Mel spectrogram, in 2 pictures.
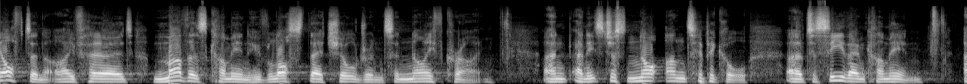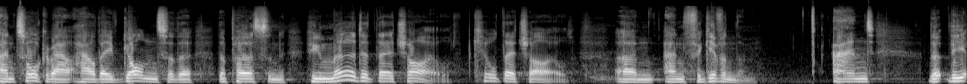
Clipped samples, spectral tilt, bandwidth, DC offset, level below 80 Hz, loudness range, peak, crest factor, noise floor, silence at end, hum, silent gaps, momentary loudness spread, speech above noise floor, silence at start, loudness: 0.5%; -4 dB/octave; over 20 kHz; under 0.1%; -52 dBFS; 4 LU; 0 dBFS; 12 dB; -48 dBFS; 0 s; none; none; 13 LU; 37 dB; 0 s; -11 LUFS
